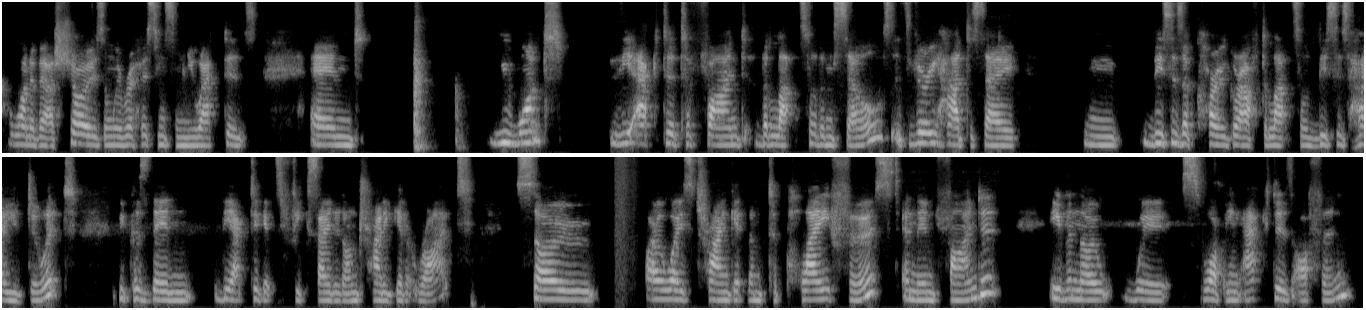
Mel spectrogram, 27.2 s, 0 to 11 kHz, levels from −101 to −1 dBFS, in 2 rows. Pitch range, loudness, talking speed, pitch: 180-215 Hz, -37 LUFS, 155 wpm, 195 Hz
